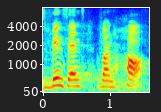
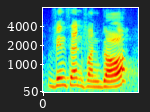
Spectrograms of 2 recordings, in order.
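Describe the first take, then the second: First: Gogh is said the original, native way. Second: Gogh is said the everyday English way. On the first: This is the proper pronunciation. The speaker calls it right. "the correct pronunciation is Vincent van Gogh" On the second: This is how people usually say it. The speaker calls it wrong. "we call Vincent van Gogh"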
